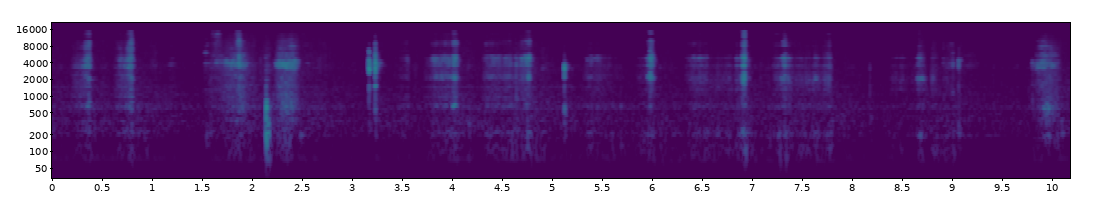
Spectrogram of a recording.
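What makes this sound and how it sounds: A small chisel is drawn through a medium-sized, solid, light wooden sculpture of an ascetic Buddha, held by one hand as it lies on a dark table. About fifteen short, dry carving scrapes rasp out one after another, bright and hissy with almost no low end, each stopping abruptly between quiet pauses.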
